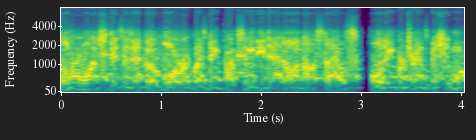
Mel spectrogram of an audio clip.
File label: idle, grunt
